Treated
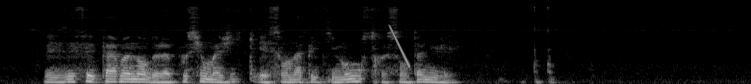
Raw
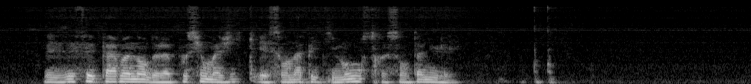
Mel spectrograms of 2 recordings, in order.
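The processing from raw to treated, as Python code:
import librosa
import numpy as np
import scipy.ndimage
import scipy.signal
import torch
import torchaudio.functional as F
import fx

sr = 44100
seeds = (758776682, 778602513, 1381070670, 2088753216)

y = fx.spec_paint(x, sr, seeds[0], shape='fall', start_s=3.89, length_s=0.21, low_hz=790.0, high_hz=6500.0, level_db=-22.0)
y = y * librosa.db_to_amplitude(-6.5)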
